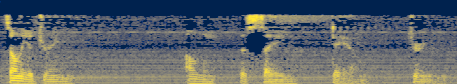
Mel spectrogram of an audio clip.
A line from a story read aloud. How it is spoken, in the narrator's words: Jack whispers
